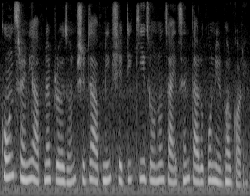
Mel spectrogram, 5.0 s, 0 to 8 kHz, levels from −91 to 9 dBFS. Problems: none marked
